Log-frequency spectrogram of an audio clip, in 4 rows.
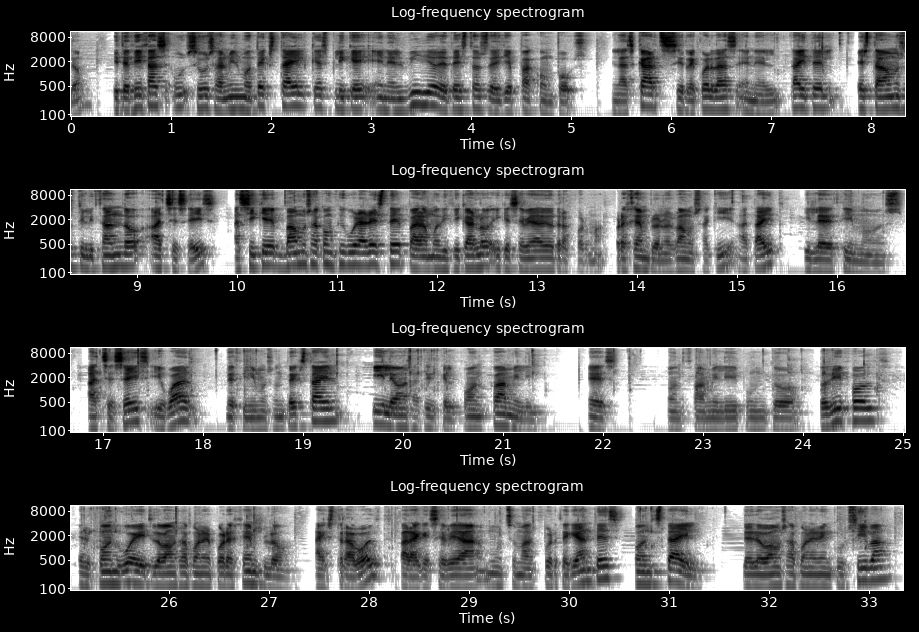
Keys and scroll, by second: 7.7 ctrl+b, 17.3 Return, 24.9 ctrl+alt+Left, 25.9 Return, 29.4 Return.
